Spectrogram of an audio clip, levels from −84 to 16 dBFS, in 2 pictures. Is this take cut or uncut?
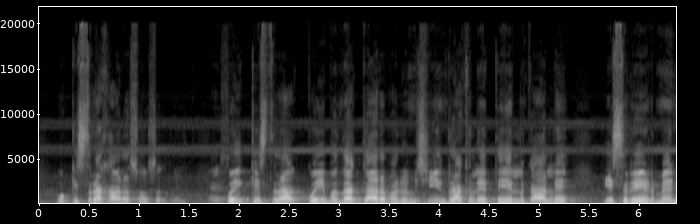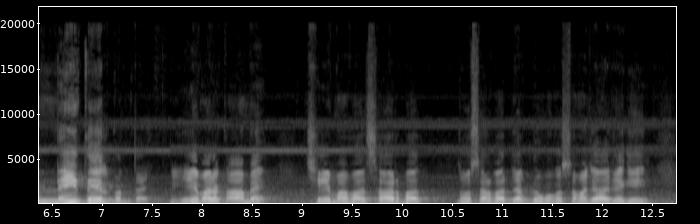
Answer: cut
